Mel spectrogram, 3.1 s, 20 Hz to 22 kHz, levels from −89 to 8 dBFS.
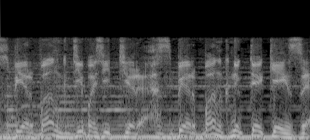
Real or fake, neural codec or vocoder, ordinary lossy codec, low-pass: real; none; none; 7.2 kHz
